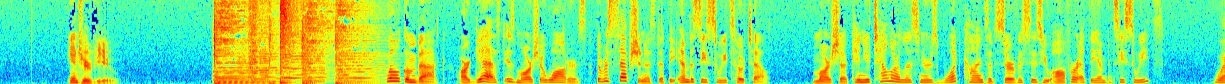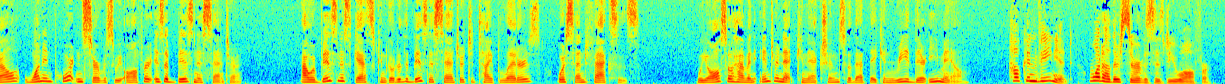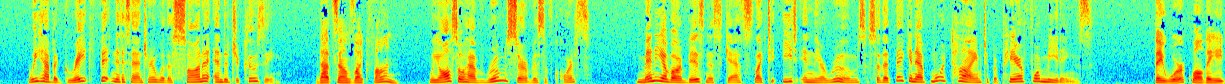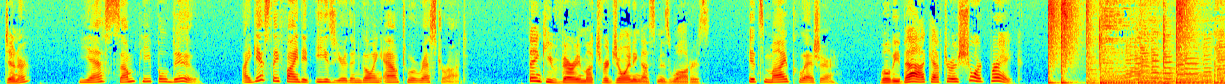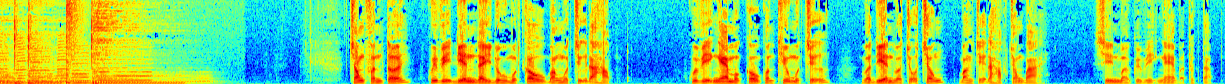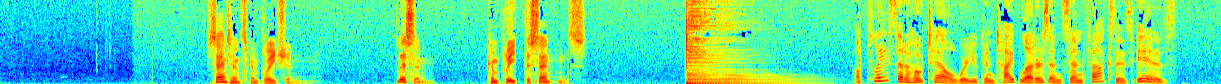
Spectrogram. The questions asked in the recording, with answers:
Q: A place at a hotel where you can type letters and send faxes is...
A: A business center. It's a business center.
